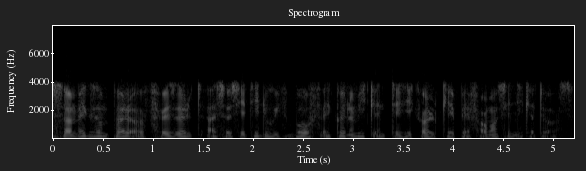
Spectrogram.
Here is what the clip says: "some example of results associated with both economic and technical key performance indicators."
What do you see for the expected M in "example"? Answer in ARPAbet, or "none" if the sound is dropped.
none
